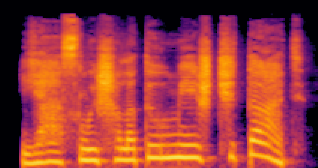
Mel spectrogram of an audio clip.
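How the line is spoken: Conspiratorial whisper. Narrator (Russian): раздался заговорщицкий шепот

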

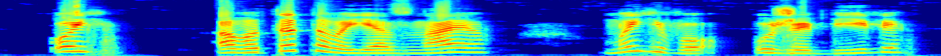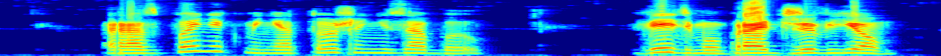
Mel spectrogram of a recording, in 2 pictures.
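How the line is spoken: Through gritted teeth, pausing. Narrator (Russian): Процедил он сквозь зубы и, помедлив, добавил

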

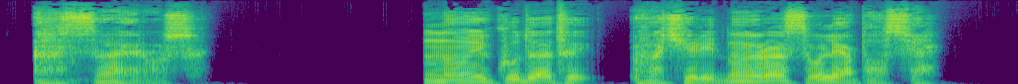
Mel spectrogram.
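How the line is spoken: Groaning aloud. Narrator (Russian): Вслух простонал псион

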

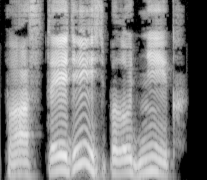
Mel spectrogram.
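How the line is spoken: Barking mage. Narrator (Russian): рявкнул маг

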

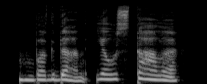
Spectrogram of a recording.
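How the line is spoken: Tired, reluctant whisper. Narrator (Russian): прошептала, понимая, что не готова к близости

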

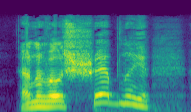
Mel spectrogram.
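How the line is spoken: Exclaiming. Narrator (Russian): воскликнула дверь

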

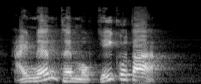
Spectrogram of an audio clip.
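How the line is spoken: Shout. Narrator (Vietnamese): quát thêm

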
